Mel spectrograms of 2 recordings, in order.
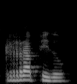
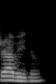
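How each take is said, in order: First: The initial r is strongly trilled. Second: The initial r is plain, not trilled. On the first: The speaker calls it right. "حرف الار بيتنطق بنسترس عليه شويه، بنقول رابيدو" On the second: The speaker calls it wrong. "مش رابيدو"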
